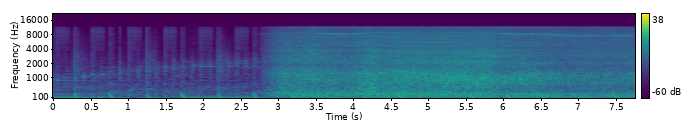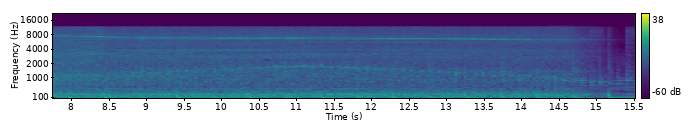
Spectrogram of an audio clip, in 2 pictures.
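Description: The Frictionator, a 7,000-horsepower jet-engine car at a Miami speed festival, spools up into a loud, continuous roaring whine after a few sharp pops, holding a steady close blast with a high whistling tone for over ten seconds.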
